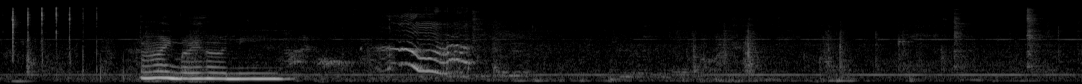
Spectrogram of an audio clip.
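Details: French Bulldog puppies at playtime: a steady, high, nasal whine held about one and a half seconds, then a shorter whimper sliding downward, over a constant electrical hum with a few light tapping clicks at the start.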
